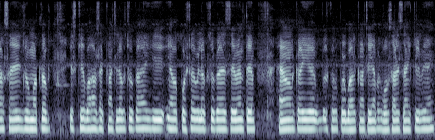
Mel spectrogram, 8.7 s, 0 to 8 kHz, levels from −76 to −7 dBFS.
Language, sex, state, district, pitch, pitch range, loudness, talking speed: Hindi, male, Bihar, Muzaffarpur, 160 Hz, 155-160 Hz, -18 LUFS, 205 wpm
